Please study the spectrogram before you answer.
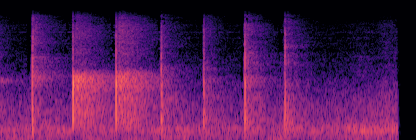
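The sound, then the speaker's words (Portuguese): Applause from a small group: about seven sharp, scattered hand claps at an uneven rhythm, fairly faint, ending abruptly in silence. “E ao final desse pequenino discurso, todos o aplaudiram.”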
